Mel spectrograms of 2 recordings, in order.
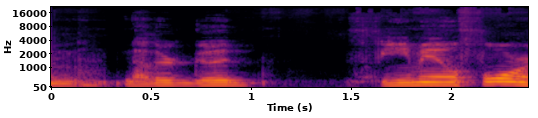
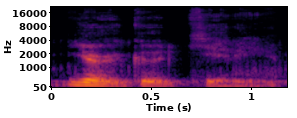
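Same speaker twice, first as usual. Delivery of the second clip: soft cat talk; 4 semitones lower, 6 dB quieter than usual. Real, not acted. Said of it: "talking to his cat".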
